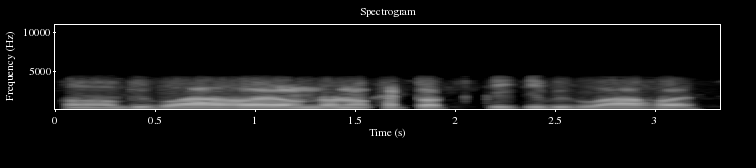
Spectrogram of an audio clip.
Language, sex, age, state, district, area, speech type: Assamese, male, 60+, Assam, Sivasagar, rural, conversation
